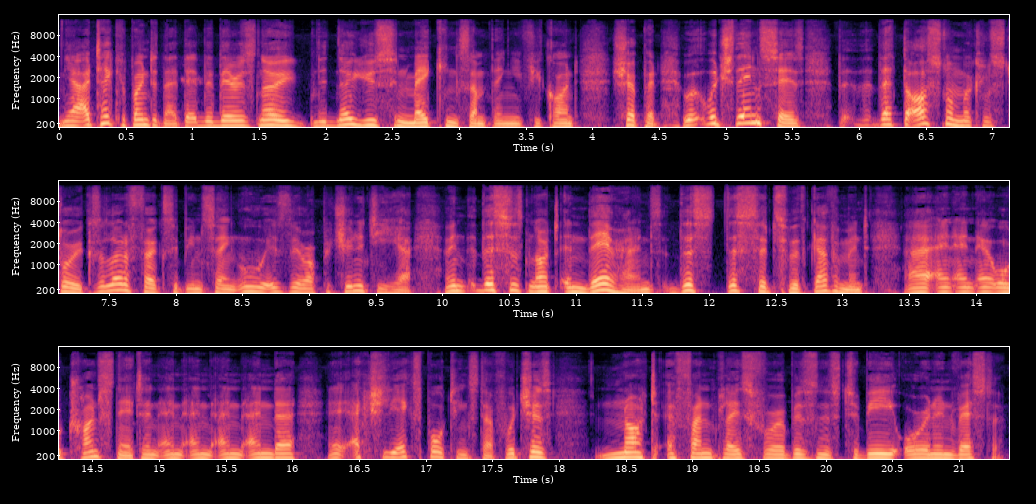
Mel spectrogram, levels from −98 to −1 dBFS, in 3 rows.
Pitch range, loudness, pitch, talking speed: 120-155 Hz, -19 LUFS, 135 Hz, 225 wpm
